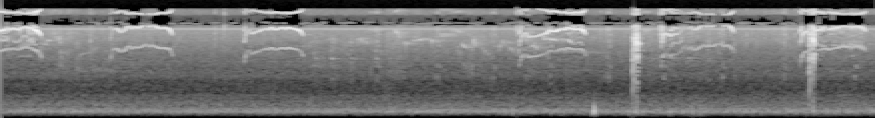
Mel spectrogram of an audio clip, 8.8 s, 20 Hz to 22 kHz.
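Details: Three young kestrels at their nest, on a reserve webcam at Arne, 30 May 2013. Piercing, bowed squeals come in clusters of two or three, broken by sharp knocks and scraping clicks against a soft background hum.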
